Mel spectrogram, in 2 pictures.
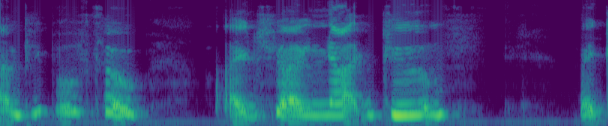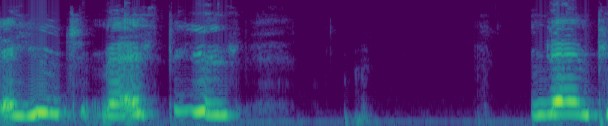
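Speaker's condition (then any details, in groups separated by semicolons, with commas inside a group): Cerebral palsy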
